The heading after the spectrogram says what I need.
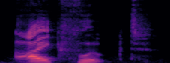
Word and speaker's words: Uitvlugt: spelled uit VL u GT and it's apparently pronounced I fluked don't ask me you know I'm just as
